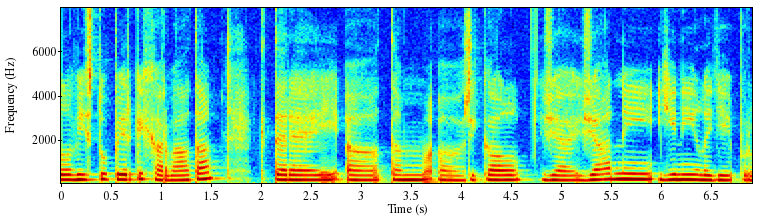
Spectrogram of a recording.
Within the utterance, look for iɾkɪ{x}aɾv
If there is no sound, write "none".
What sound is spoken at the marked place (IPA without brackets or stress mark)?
x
